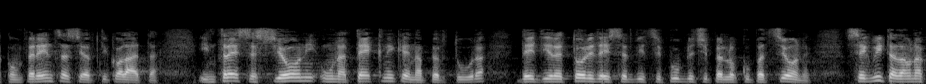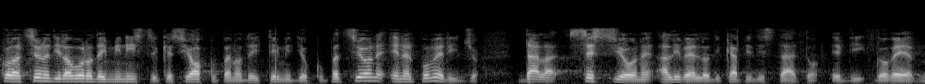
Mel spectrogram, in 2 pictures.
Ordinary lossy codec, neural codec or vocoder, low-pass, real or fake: none; none; 5.4 kHz; real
